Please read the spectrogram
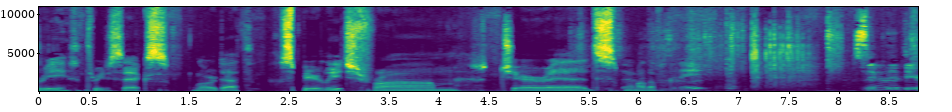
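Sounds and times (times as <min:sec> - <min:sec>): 
speech: 0:00.0 - 0:06.9, 0:08.2 - 0:08.7
small hard objects clattering across a surface: 0:06.8 - 0:08.0.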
